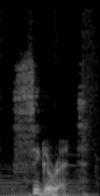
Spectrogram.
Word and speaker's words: cigarette: Então, a pronúncia dele fica cigarette.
